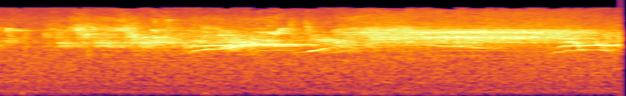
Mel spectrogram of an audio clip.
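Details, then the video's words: Baya weavers gathered with other small birds, feeding on grains in a house garden in India; dense high chattering and buzzy chirps from a flock, overlapping continuously, with short whistled notes rising through the chorus. "Baya weaver bird sounds"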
